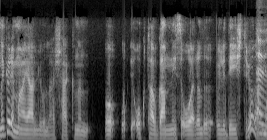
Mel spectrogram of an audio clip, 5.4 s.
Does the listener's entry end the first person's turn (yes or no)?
yes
